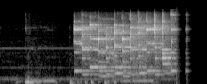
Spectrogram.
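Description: A mobile phone ringtone: a bright melodic tune of quick high notes, starting about a second and a half in and cutting off sharply shortly before the end.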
